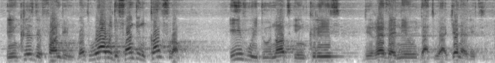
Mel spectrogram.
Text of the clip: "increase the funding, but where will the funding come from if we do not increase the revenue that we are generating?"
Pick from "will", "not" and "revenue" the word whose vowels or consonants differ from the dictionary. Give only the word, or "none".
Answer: none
